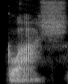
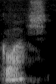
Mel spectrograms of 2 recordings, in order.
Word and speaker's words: gouache: Yeah, so there's an artist named Aimee Cutler, and she's a painter, and she does a lot on gouache. I think that's how you say it, gouache.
